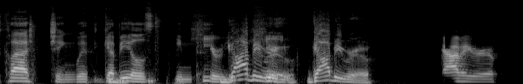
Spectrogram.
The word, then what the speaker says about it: Gabiru: Gabiru. It's spelled... All right, here's the thing. We're going with the anime pronunciation of things. They actually call him Gabiru. Yeah. So if you see Gabil, say Gabiru.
